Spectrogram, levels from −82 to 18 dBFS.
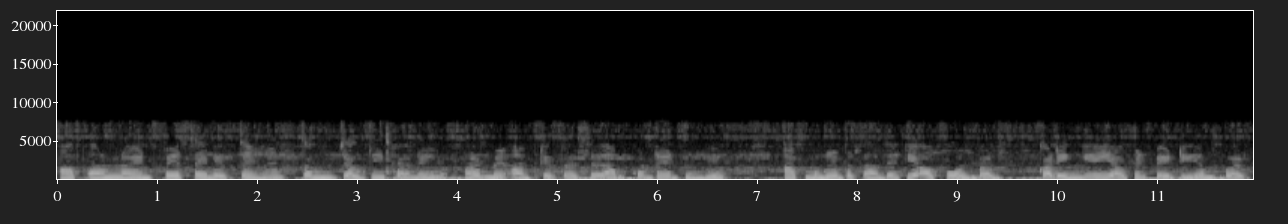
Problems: constant background noise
